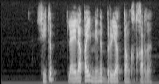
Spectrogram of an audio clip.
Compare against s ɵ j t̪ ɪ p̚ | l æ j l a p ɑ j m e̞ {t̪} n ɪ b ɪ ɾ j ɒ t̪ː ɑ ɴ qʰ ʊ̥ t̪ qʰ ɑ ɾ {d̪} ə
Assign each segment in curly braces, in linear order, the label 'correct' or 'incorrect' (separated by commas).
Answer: incorrect, correct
